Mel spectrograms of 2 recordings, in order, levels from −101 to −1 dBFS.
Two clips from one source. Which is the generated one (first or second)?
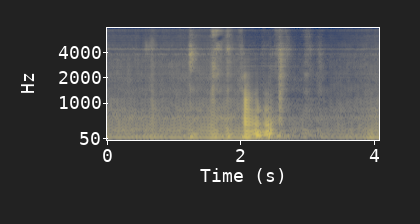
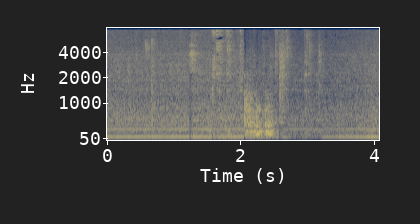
first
